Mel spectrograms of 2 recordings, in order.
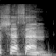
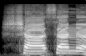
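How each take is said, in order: First: शसन with a short "sha"; short first vowel. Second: शासन slowly, with a long शा; stretched first syllable. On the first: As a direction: say शसन quickly, no long aa. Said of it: "ऐसे नहीं पढ़ना आपको". (शसन, शा को बिना खींचे) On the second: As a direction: sound out शासन, drawing out the aa. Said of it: "ऐसे नहीं पढ़ना आपको शसन". (शासन में शा खींचकर) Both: Shown as a demonstration.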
